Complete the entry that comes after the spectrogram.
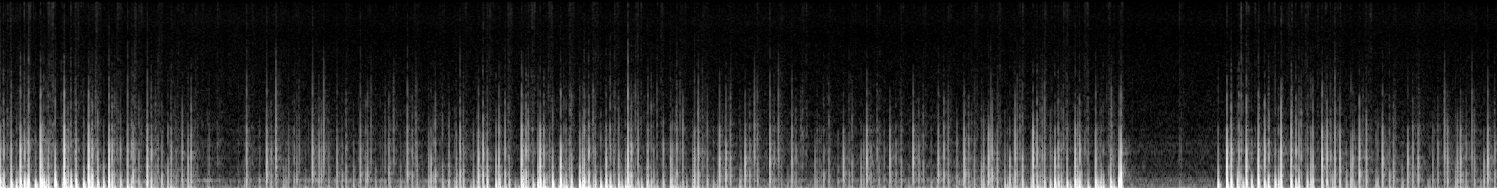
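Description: Fingertips scratch and tap the surface of a round, solid cork trivet held close. The rapid, irregular taps and scratches sound dull and low, swelling louder in waves. They stop briefly for about a second before resuming.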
